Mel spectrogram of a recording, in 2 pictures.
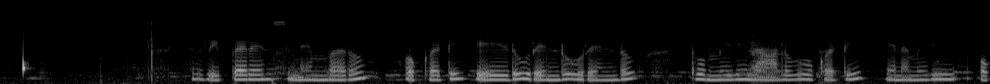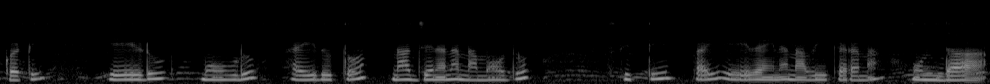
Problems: constant background noise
